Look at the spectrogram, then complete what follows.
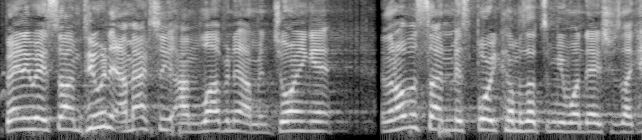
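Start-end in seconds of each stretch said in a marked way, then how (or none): none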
